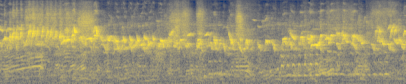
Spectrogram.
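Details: Greater green leafbird pouring out non-stop koncer song: high, rapid trilling and chirping with quick rising and falling whistles, kept up loudly from start to finish.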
